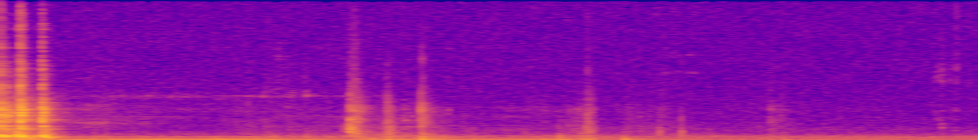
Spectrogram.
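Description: A clatter of bottles as a ketchup bottle is pulled from a refrigerator door shelf, followed by a few light clicks and knocks.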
